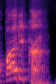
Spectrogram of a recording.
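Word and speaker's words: Парикх: вторая тема это тема парика сразу скажу что ударение ставится на на первый слог давайте я даже покажу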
